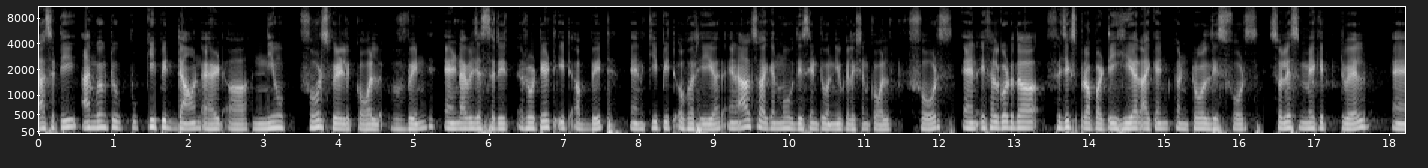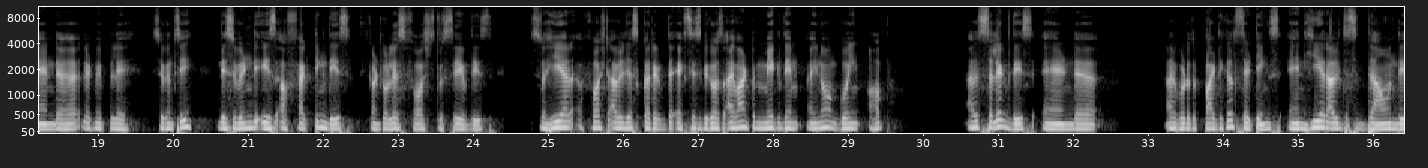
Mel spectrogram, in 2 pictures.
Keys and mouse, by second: 0.3-1.6 drag, 2.2 shift+a, 5.5 r, 6.7 g, 9.3 m, 13.4 click, 16.7 click, 19.0 click, 22.8 ctrl+s, 25.6 r, 29.0 click, 30.3-32.8 drag, 35.3-36.4 drag.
